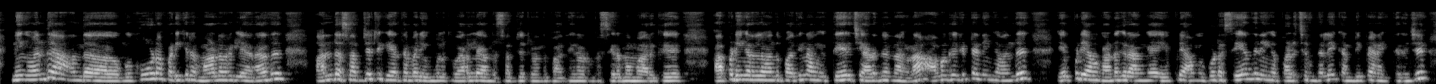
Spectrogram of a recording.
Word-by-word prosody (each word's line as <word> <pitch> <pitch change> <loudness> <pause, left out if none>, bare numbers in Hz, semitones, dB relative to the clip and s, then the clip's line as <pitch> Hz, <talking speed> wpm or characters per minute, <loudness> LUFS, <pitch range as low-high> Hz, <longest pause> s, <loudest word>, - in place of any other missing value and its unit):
நீங்க 215 +1 +1
வந்து 240 +6 +2 0.2
அந்த 190 -1 +2 0.3
உங்க 165 +2 -3
கூட 255 +2 +3
படிக்கிற 200 +1 -1
மாணவர்கள் 190 0 +2
யாராவது 180 +10 +2 0.5
அந்த 220 +6 +2
சப்ஜெக்ட்டுக்கு 210 +2 -1
ஏத்த 185 -1 -3
மாரி 185 -2 0
உங்களுக்கு 165 0 -3
வரல, 170 +2 +1
அந்த 155 - -3
சப்ஜெக்ட் 165 0 -5
வந்து 155 0 -8
பார்த்தீங்கன்னா, 160 +2 -3
ரொம்ப 155 0 -11
சிரமமா 160 0 +1
இருக்கு. 165 +2 -1 0.5
அப்டிங்கிறத 210 +2 +3
வந்து 195 -1 -3
பார்த்தீங்கன்னா 205 +3 +1
அவங்க 185 -3 -5
தேர்ச்சி 210 +1 +2
அடைஞ்சிருந்தாங்கன்னா, 170 -2 +1
அவங்ககிட்ட 220 +4 -2
நீங்க 200 -4 -6
வந்து, 215 +10 +4 0.4
எப்படி 235 +5 +2
அவங்க 195 -4 +1
அணுகுறாங்க? 185 -2 +1 0.2
எப்படி 165 - -2
அவங்க 175 -1 -4
கூட 200 -1 0
சேர்ந்து 240 +3 +1
நீங்க 190 -4 -3
படிச்சிருந்தாலே 180 +5 -3
கண்டிப்பா 175 +3 -1
எனக்கு 160 -1 -5
தெரிஞ்சு, 160 - +1
185 Hz, 175 wpm, -21 LUFS, 165-210 Hz, 0.5 s, வந்து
